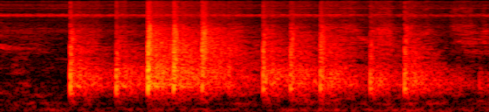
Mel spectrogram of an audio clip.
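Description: Chalk tapping and scratching against a chalkboard in a quick run of sharp knocks, starting about a third of a second in, as points are marked on a graph.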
